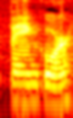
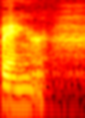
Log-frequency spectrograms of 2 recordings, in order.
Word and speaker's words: Bangor: to the forefront but bangor is pronounced bangor not banger so in bangor maine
